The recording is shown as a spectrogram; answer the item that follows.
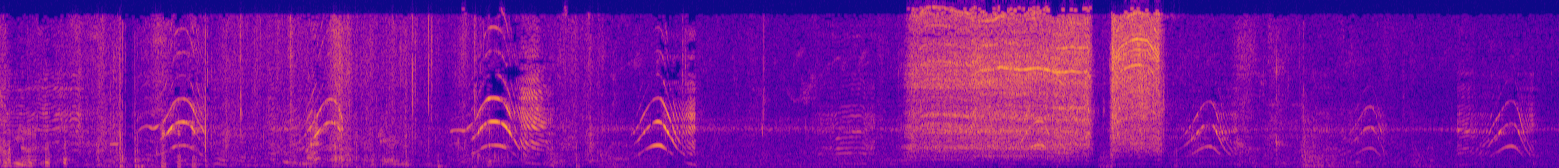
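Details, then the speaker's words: Orphaned young white rhino calf standing beside its poached mother while vets treat her in Kruger: high, rising-and-falling squealing distress cries repeating every couple of seconds. "I brought along an audio clip of a little white rhino cough standing next to his mother. Uh obviously he's not he doesn't know that the vets are helping his mother, trying to save the his mother. Um very traumatic and we can listen to the sound."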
